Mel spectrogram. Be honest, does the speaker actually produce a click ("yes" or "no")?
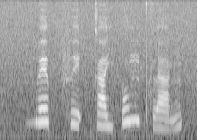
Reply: no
